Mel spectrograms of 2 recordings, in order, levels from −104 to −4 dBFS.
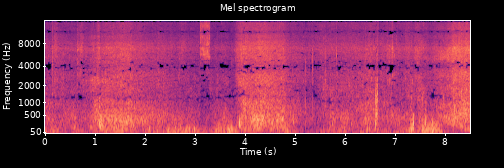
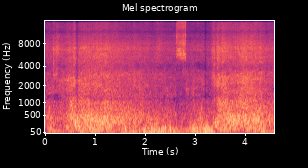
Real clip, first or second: first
